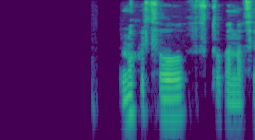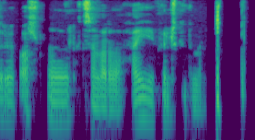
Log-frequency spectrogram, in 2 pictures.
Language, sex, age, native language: Icelandic, male, 40-49, Icelandic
